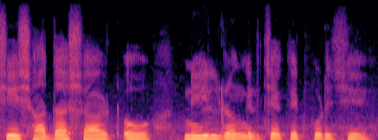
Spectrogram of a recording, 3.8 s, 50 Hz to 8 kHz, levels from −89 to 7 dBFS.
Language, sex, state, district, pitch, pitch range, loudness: Bengali, male, West Bengal, Alipurduar, 155 Hz, 145-160 Hz, -15 LUFS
